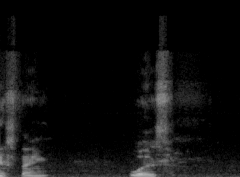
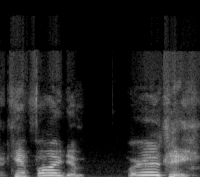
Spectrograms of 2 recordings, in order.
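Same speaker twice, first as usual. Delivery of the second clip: high, louder mock-worried search; hammed-up where-is-he, pitched way up; 14 semitones higher, 5 dB louder than usual. Dad pretending to search the dark room, high mock worry.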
